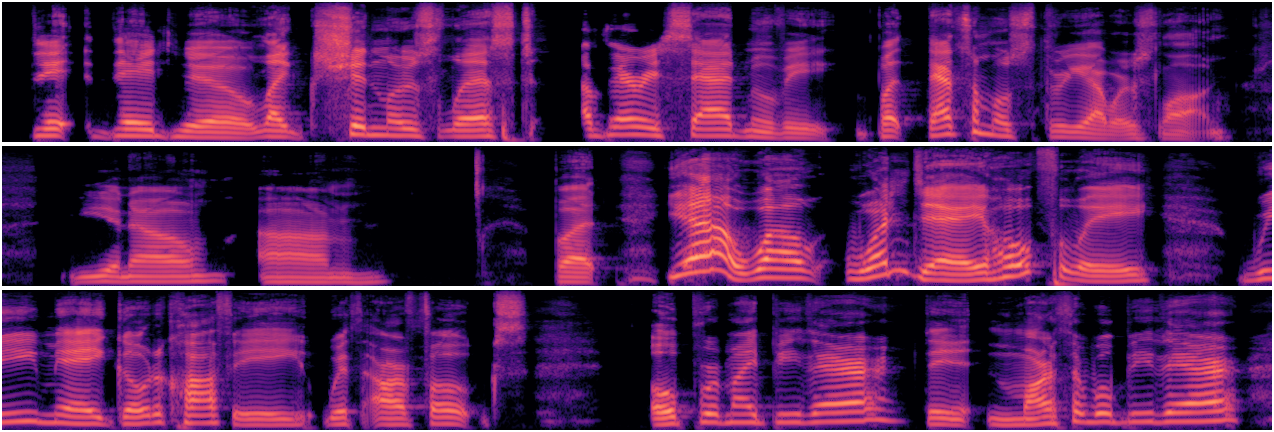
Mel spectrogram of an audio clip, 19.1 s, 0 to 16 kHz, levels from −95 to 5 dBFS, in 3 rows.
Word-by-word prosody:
They 180 -2 +2
they 175 +3 0
do, 140 -5 0
like 150 -1 0
Schindler's 185 -6 +3
List, 160 +1 +1 0.3
a 175 - -2
very 205 +1 +1
sad 175 -2 +1
movie, 125 -5 -7 0.2
but 160 - -1
that's 215 +5 +4
almost 185 - -5
3 145 -3 -5
hours 105 -1 -5
long, - - -9 0.6
you 130 +1 -6
know, 130 +1 -3 0.2
um, 115 -1 -7 0.8
but 125 -2 0 0.3
Yeah, 380 +9 +9
well, 225 -4 +3
one 260 - +1
day, 170 - +6
hopefully, 155 - -1 0.4
we 220 +9 -4
may 185 -4 +3
go 175 +2 -1
to 210 - -3
coffee 150 -9 -2
with 165 +1 -5
our 155 0 +1
folks. 170 +2 -4 0.6
Oprah 190 +7 +1
might 210 -1 -4
be 215 0 -7
there, 235 +5 +2 0.2
the 160 -3 -3
Martha 155 +9 -1
will 225 0 -1
be 225 +2 -9
there, 235 +4 +2
175 Hz, 130 wpm, -24 LUFS, 145-215 Hz, 0.8 s, Yeah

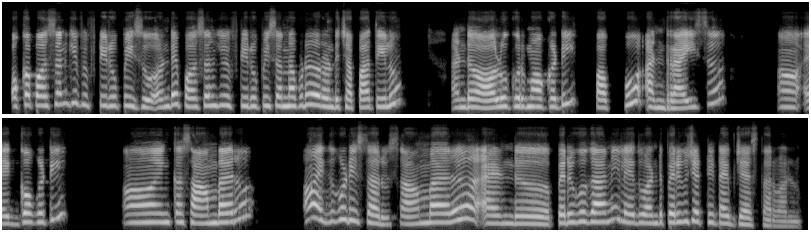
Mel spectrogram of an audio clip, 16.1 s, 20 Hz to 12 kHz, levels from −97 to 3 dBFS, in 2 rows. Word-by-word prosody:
ఒక 300 - +1
పర్సన్‌కి 330 +5 +2
50 290 0 -3
రూపీస్ 270 -3 -2
అంటే, 260 +6 0
పర్సన్‌కి 285 +3 -1
50 275 0 -4
రూపీసన్నప్పుడు 275 +2 0
2 240 -1 0
చపాతీలు, 240 +6 +1 0.6
అండ్ 235 +2 0 0.2
ఆలు 235 +4 +4
కుర్మా 255 0 +2
ఒకటి, 250 +8 -2 0.3
పప్పు 225 +8 -1 0.2
అండ్ 225 -2 -3
రైస్ 230 +10 +2 0.7
ఆహ్, 240 -1 +1
ఎగ్ 220 +4 0
ఒకటి 270 +8 -3 0.7
ఆహ్, 260 +1 +2
ఇంకా 270 0 -2
సాంబారు. 260 +8 +3 0.6
ఆ! - - -1
ఎగ్ 290 -1 -6
గూడా 355 -2 +1
ఇస్తారు. 240 -6 -1
సాంబారు 260 +7 +2 0.3
అండ్ 230 -1 -3 0.4
పెరుగు 265 +3 +1
గానీ, 275 +5 +3
లేదు 250 0 -1
అంటే 250 +1 -5
పెరుగు 275 +2 +1
చట్నీ 265 -3 -3
టైప్ 225 -4 -3
జేస్తారు 180 -5 -5
వాళ్ళు. 145 -1 -13
260 Hz, 140 wpm, -24 LUFS, 235-280 Hz, 0.7 s, ఆలు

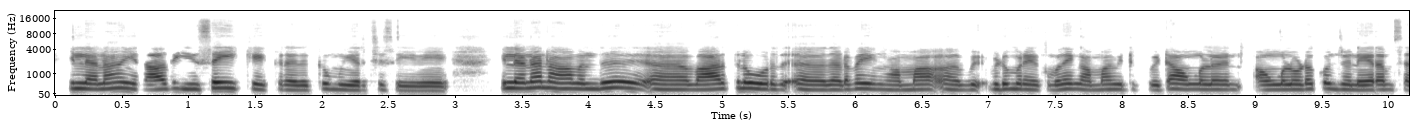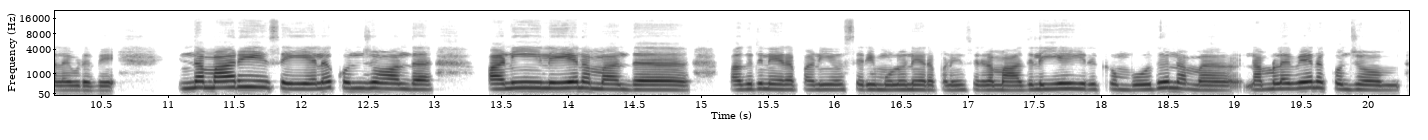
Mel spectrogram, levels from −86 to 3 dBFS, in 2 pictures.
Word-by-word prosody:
இல்லன்னா, 225 0 +1 0.2
ஏதாவது 205 +3 +1 0.2
இசை 250 +5 +4 0.2
கேக்குறதுக்கு 190 -1 -3
முயற்சி 185 0 -3
செய்வேன். 160 -1 -3 0.4
இல்லனா, 250 +1 +4
நான் 230 -1 +1
வந்து 225 +3 +2 0.4
அ - - -1 0.3
வாரத்துல 225 +4 +3
ஒரு 215 -1 -1
த - - -2
அ - - 0 0.2
தடவ 200 +4 -1
எங்க 200 -2 -9
அம்மா 200 +1 -2 0.2
அ - - -3 0.2
வி - - -4
விடுமுறை 215 -1 -2
இருக்கும்போது, 190 +3 -3
எங்க 200 -2 -2
அம்மா 200 +2 -5
வீட்டுக்கு 200 -1 -13
போய்ட்டு, 185 +4 -1
அவங்கள 205 -1 -3 0.4
அவங்களோட 200 +2 -1
கொஞ்சம் 205 -3 -4
நேரம் 195 0 -1
செலவிடுவேன். 175 -2 -2 0.5
இந்த 270 +3 +5
மாரி 280 +2 +6 0.2
செய்யயில, 220 +2 +3
கொஞ்சம் 245 -1 +2
அந்த, 210 -2 0 0.6
பணியிலேயே 245 +2 +5
நம்ம 230 -3 +1
அந்த 195 -1 -1 0.7
பகுதி 210 +3 -1
நேர 200 -1 0
பணியும் 195 0 -4
சரி, 200 0 -3
முழு 195 0 -1
நேர 190 -1 -1
பணியும் 185 +1 -6
சரி, 185 -1 -3
நம்ம 185 -1 0
அதுலயே 200 +4 +1
இருக்கும்போது 205 +2 -2
நம்ம 210 -4 -5 0.4
நம்மளவே 225 +6 +3
கொஞ்சம் 195 -3 -2
205 Hz, 155 wpm, -22 LUFS, 190-225 Hz, 0.7 s, மாரி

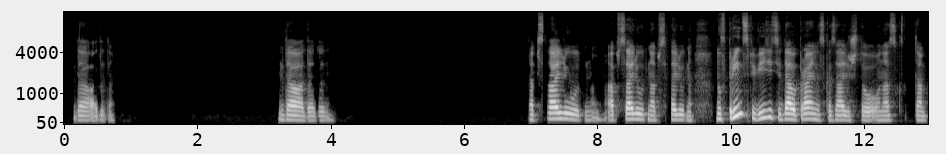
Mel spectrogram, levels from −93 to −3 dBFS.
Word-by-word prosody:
Да-да-да. 145 -1 -5 2.5
Да-да-да-да. 140 -3 -1 3.0
Абсолютно 165 -2 +1
абсолютно 170 0 +1
абсолютно. 155 -1 -3 0.3
Но 180 - +1
в 175 0 -11
принципе, 275 - +4
видите, 210 +1 -1
да, 175 0 +7
вы 165 - +5
правильно 175 0 +2
сказали. 150 -1 -3
Что 145 -1 -4
у - - -4
нас 145 +1 -6
кс - - -24
там, 145 -2 -5
155 Hz, 85 wpm, -24 LUFS, 145-180 Hz, 3.0 s, да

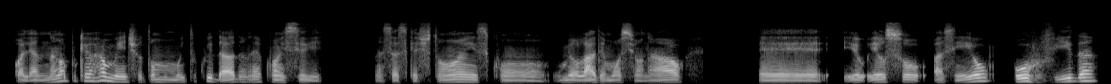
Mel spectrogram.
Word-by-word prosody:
Olha 100 +1 0
não, 115 +11 0
porque 160 - -5
eu 160 - +2
realmente, 150 -9 +2
eu - - -8
tomo 115 -1 -4
muito 105 0 -7
cuidado, 120 -5 +2
né, 120 +1 -4
com 105 - 0
esse 95 -4 -5 0.5
com - - -10
essas - - -5
questões, 110 +2 0
com 95 -3 -5
o - - -15
meu 105 0 0
lado 100 +2 +5
emocional. 100 +1 0 0.8
Eh, 95 -2 +1 0.2
eu - - -1
eu 115 0 +2
sou, 115 0 +2
assim, 105 -1 -2
eu, 155 +7 +5 0.2
por 145 +1 +6
vida, 155 +7 +1
105 Hz, 150 wpm, -24 LUFS, 95-120 Hz, 0.8 s, por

